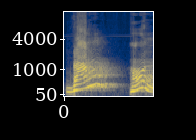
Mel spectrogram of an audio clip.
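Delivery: ব্রাহ্মণ drawn out as "bram... hon"; m before h in ব্রাহ্মণ, very slowly; correct pronunciation. Shown as a demonstration. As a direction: hold "bram", pause, then "hon" for ব্রাহ্মণ. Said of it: "তাহলে এটা কি হবে?".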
